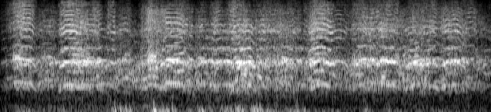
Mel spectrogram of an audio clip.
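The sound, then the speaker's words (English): A dense chorus of hundreds of snow geese honking nonstop, countless overlapping calls blending into a loud, continuous clamor from a large flock gathering at Richmond's North Dyke at River Road and blocking a residential street, on their annual migration back to breeding grounds in Alaska and Siberia, with no voices present. “Global viewer Lester Sue captured this video of hundreds of snow geese flocking to Richmond's North Dyke at River Road, blocking a residential street.”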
